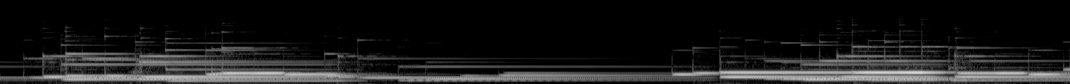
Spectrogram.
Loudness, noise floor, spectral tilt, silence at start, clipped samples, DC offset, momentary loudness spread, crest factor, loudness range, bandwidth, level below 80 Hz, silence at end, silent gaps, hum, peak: -21 LUFS; -44 dBFS; -8.5 dB/octave; 0 s; under 0.1%; under 0.1%; 17 LU; 14 dB; 13 LU; 5.8 kHz; -66 dBFS; 0 s; none; none; -6 dBFS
